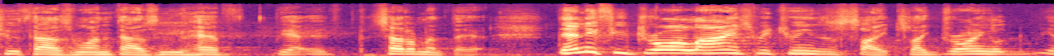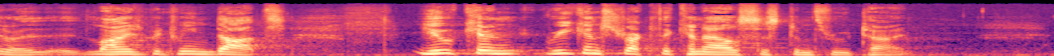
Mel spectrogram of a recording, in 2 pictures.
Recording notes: This lecture was live streamed. This audio recording was originally presented as an illustrated lecture.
